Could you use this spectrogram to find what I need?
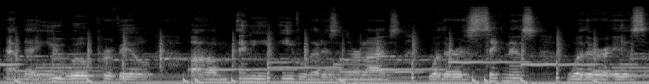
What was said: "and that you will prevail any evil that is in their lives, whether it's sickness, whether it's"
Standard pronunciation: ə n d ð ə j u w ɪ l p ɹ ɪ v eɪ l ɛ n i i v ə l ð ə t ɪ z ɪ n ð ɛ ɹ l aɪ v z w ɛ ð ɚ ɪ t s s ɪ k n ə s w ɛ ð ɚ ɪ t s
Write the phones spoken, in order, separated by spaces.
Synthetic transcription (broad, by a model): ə n ð ə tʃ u w ɪ l p ɹ ɪ v eɪ l ɛ n i i v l ð ə t ɪ z ɪ n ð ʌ ɹ l aɪ v z w ɛ ð ɚ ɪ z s s ɪ k n ə s w ɛ ð ɚ ɪ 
